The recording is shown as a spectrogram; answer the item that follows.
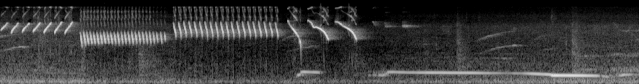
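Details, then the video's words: Captive canary (called a Yorkshire canary) song: fast trills and buzzy rolls, rapid downward sweeps, then a long pure whistled note. "Yorkshire canary Nice sound"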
